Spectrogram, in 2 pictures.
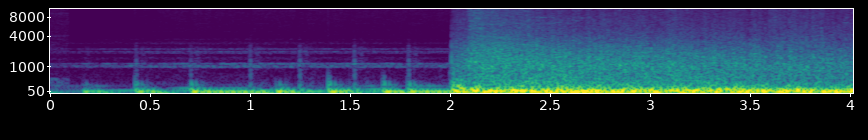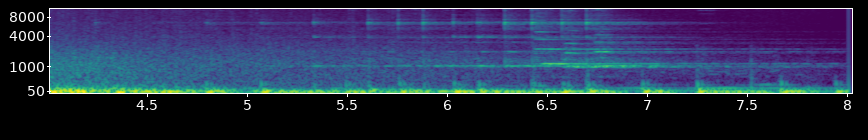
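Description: A loud explosion from an attack on an Israeli tank in eastern Khan Younis war footage: a low throbbing rumble, then a sudden heavy blast that roars and slowly decays into a lingering rumble with faint tonal whine.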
